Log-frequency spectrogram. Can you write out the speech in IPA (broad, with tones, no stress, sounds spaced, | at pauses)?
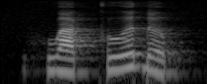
h w a˨˩ k̚ ʔ u˨˦ ə̯ ɗ ə˨˩ p̚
